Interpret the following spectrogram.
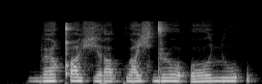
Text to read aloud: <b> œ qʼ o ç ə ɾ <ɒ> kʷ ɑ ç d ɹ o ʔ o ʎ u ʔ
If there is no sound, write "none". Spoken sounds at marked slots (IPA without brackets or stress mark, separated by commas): b, ɒ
